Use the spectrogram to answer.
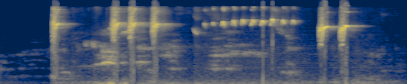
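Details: Olive-backed sunbird, metallic konin type, used as a lure recording: high thin chirps and a rapid series of sharp ticking notes, with short bursts of sweet high twitters between pauses.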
